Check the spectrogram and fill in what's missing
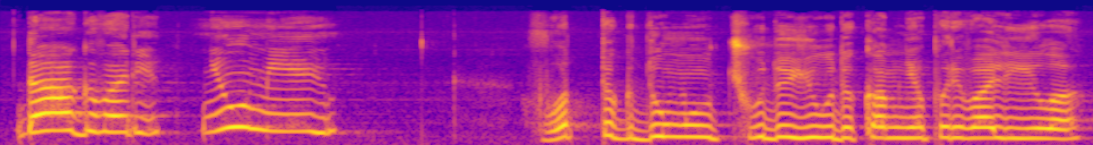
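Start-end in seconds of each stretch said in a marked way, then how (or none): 0.1-1.7 put-on high childlike voice; small girl answering shyly; little girl voice. A narrator's reading. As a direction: speak like a tiny girl.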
